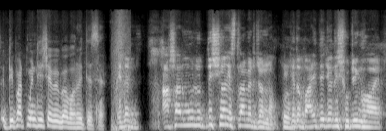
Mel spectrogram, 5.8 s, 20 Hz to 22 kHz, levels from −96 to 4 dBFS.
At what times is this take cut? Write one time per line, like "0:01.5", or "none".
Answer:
0:01.6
